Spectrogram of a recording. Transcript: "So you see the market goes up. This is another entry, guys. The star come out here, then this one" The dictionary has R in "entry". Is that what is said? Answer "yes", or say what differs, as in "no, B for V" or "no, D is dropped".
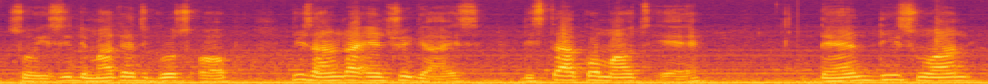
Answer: yes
